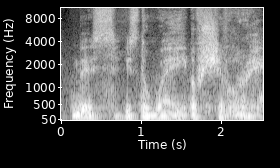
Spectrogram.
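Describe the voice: Over faint background noise, a man does a put-on character voice that is low and fairly bright in tone, with vocal fry, ordinary pitch variation and a slow pace.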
